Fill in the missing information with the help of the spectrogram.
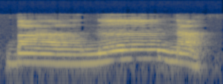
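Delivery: "Banana" very slow, ba, na, na; teacher's drawn-out three-beat "Banana"; syllable by syllable. Shown as a demonstration. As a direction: hold each syllable of "Banana" to count it. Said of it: "quantas vezes eu abro a boca".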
